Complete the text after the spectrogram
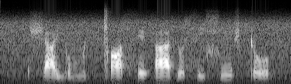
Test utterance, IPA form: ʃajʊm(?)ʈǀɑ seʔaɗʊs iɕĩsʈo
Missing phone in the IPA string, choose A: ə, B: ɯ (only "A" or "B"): A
